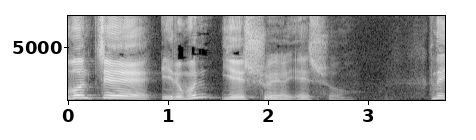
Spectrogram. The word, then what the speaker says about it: 예수: 예수. 근데 이 이름도 하나님이 낳기 전에 이미 지어준 이름이에요. 임마누엘이라는 이름도 역시 하나님이 세상에 태어나기 전에 미리 정해준 이름인데요, 두 번째 이름이 예수인데, 이 예수라는 이름 발음은 헬라식입니다. 헬라식.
